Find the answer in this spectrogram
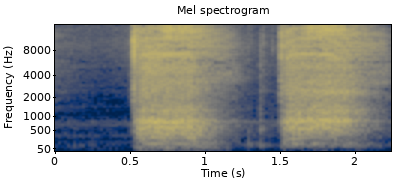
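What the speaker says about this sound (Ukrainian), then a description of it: "Дуже добре все перемішаємо блендером." A handheld blender whirs loudly in two bursts mixing sugar-free, flourless pancake batter with sour cream, the first fading slightly before a brief pause and a second strong run, motor noise dense and buzzing.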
